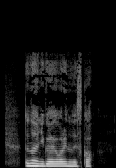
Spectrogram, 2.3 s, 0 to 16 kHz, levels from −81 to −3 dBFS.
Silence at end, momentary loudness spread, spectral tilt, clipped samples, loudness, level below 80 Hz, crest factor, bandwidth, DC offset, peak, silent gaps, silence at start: 0.55 s; 12 LU; -5.5 dB/octave; under 0.1%; -23 LUFS; -74 dBFS; 16 dB; 11.5 kHz; under 0.1%; -8 dBFS; none; 0.5 s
